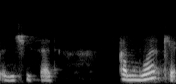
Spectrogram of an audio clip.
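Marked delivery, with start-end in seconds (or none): 1.2-1.8 scornful, disgusted voice. Retelling another mum's reply at the school gates: imitating a disgusted reply. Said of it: "she just looked at me in disgust".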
